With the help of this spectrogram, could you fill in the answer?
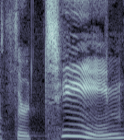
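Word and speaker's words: thirteen: The same goes for 13, so the stress falls on teen for this one, and 30, and the stress falls on the first syllable here.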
